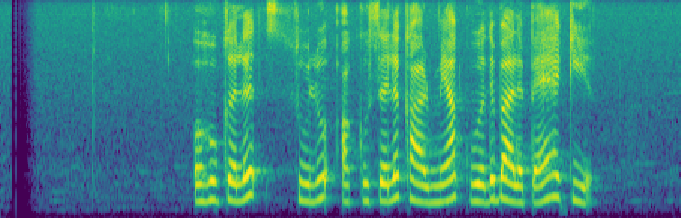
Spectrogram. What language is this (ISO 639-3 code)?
sin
